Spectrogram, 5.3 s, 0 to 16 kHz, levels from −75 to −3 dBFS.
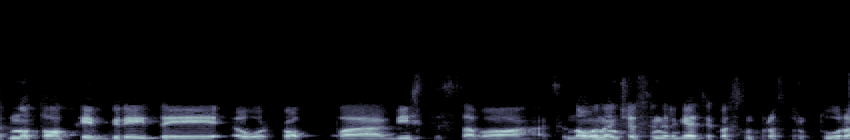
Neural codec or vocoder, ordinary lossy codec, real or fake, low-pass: none; MP3, 48 kbps; real; 10.8 kHz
